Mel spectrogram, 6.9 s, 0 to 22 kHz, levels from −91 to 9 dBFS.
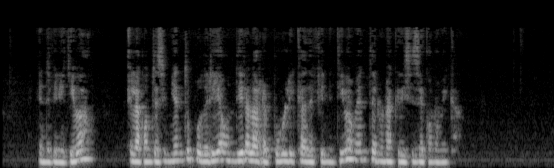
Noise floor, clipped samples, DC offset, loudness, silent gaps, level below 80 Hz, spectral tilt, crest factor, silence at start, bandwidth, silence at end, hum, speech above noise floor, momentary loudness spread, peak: -64 dBFS; under 0.1%; under 0.1%; -22 LUFS; none; -56 dBFS; -8.5 dB/octave; 16 dB; 0.5 s; 11 kHz; 1.2 s; none; 43 dB; 6 LU; -6 dBFS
